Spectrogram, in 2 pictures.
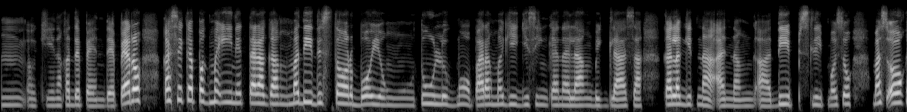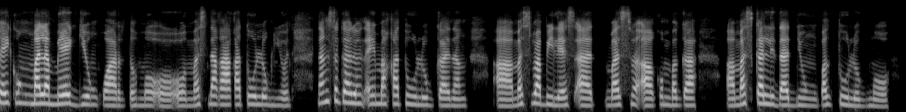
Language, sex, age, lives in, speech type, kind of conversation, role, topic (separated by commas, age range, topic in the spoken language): Filipino, female, 20-24, Philippines, conversation, advice, advisor, Paano ko mapapabuti ang kalidad ng tulog ko gabi-gabi?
